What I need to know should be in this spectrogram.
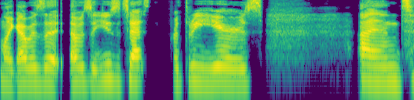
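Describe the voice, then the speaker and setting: A speaker with a west of Scotland accent talks at a moderate pace. The sound is dry and close with no echo against a quiet background. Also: woman. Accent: west of Scotland Scottish. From west coast of Scotland. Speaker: marketing executive and entrepreneur. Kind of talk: podcast interview.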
